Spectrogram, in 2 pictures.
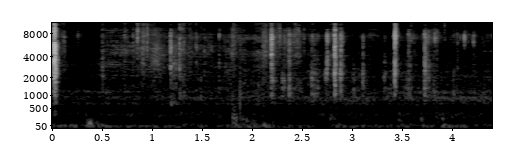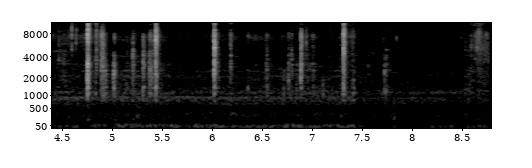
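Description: Irregular light clicks and taps of cable plugs, loose wires and plastic being handled and pushed into the connectors on the back of an Android car stereo head unit.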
